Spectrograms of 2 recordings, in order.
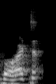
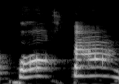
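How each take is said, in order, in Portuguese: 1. É falada com sotaque do interior do norte do Paraná. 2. É falada com sotaque do Rio de Janeiro. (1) "meus bebês advogados são de Maringá, então, e aí eles falam porta" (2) "começa a cantar carioca"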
